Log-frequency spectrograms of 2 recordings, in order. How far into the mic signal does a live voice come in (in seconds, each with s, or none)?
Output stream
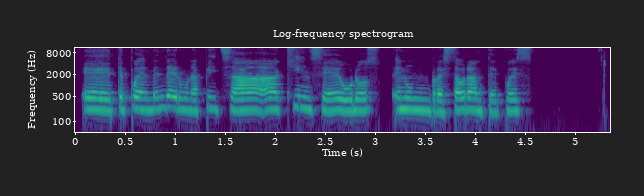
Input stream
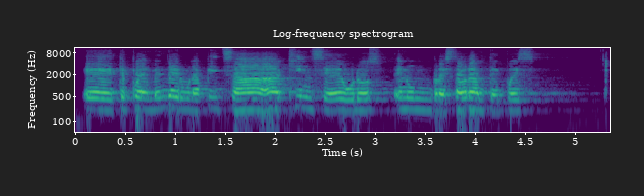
none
